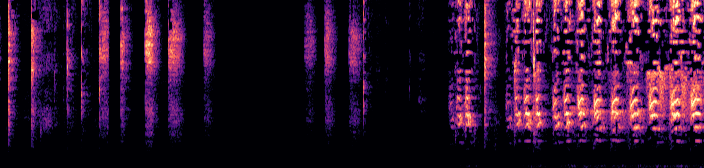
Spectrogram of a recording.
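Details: White-rumped shama lure song for stirring up a caged bird to sing: a run of sharp high clicks and short notes, a pause, then dense fast buzzy chattering with a low rustling underneath.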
